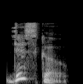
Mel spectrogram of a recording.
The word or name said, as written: disco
